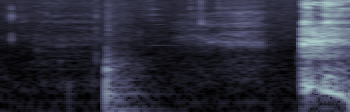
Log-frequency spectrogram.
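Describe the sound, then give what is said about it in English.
A quiet clink and soft shuffle, then a sudden, noisy slurp as someone sips hot Moroccan mint tea, with a short throaty sound at the end. No one speaks. “I think I need another sip of my Moroccan mint tea.”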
